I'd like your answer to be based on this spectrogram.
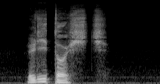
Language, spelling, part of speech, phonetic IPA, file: Polish, litość, noun, [ˈlʲitɔɕt͡ɕ], Pl-litość.ogg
